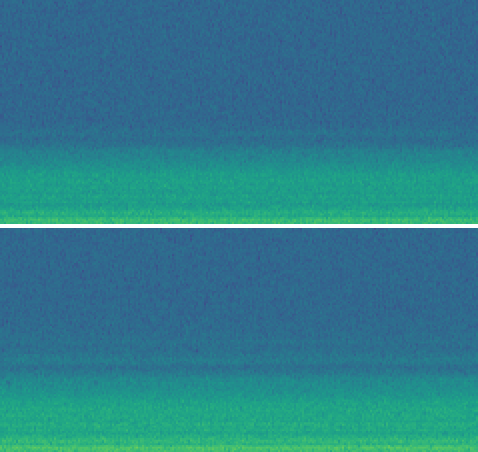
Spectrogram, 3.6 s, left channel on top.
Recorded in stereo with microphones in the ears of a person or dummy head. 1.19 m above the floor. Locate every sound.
Only background noise.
